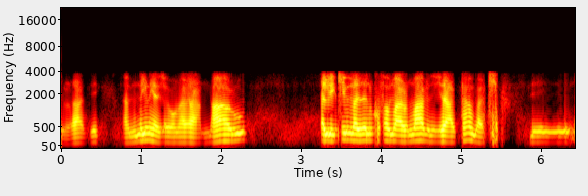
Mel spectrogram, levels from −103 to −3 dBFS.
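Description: Throughout, the speech is rendered by an LPC-10 vocoder: buzz or noise drives a low-order filter, giving a heavily damaged robotic buzz, nothing above 3.8 kHz, consistent with 2.4 kbit/s.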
